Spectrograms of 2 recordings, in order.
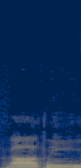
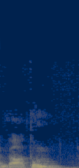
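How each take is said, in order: First: The word ends in a -tuin sound. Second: The word ends in a plain -tun sound. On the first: The word is joined to the next word in recitation. "一緒に唱えますとガートゥイン、そのちょっと特別な発音出ます" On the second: The word stands on its own. "本当は発音、この個人的でこの言葉はガートゥン"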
